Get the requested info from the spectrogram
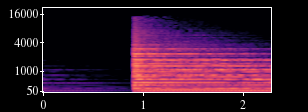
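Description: A large bell tolling: the previous stroke dies away to silence, then one loud strike just under a second in rings out with a long, slowly fading decay.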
